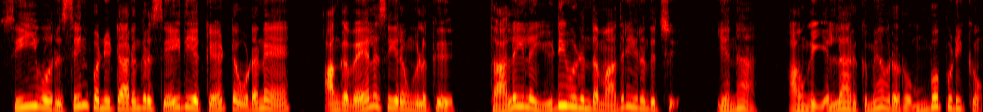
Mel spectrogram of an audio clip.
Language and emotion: Tamil, sad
